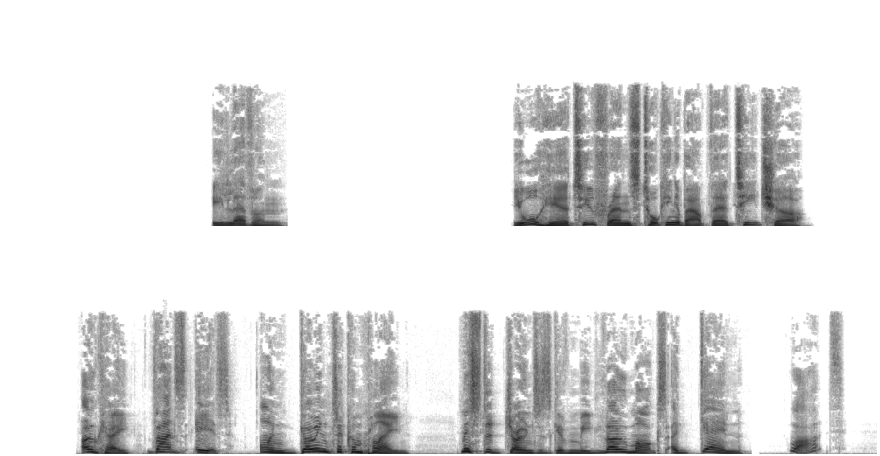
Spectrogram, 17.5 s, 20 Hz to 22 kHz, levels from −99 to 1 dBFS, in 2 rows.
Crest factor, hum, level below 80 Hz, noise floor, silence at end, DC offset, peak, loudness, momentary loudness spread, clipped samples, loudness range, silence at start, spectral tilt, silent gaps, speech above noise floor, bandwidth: 16 dB; none; -44 dBFS; under -90 dBFS; 0.4 s; under 0.1%; -4 dBFS; -18 LUFS; 10 LU; under 0.1%; 9 LU; 2.1 s; -5.5 dB/octave; 2.85-4.96 s, 5.02-5.08 s, 8.11-9.50 s, 16.24-16.33 s; over 73 dB; 14 kHz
